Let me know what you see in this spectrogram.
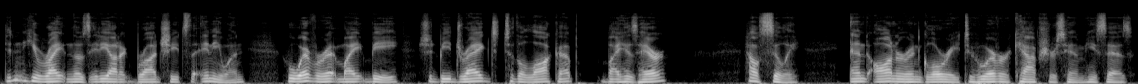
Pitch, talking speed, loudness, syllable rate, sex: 120 Hz, 180 wpm, -19 LUFS, 5.4 syllables/s, male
